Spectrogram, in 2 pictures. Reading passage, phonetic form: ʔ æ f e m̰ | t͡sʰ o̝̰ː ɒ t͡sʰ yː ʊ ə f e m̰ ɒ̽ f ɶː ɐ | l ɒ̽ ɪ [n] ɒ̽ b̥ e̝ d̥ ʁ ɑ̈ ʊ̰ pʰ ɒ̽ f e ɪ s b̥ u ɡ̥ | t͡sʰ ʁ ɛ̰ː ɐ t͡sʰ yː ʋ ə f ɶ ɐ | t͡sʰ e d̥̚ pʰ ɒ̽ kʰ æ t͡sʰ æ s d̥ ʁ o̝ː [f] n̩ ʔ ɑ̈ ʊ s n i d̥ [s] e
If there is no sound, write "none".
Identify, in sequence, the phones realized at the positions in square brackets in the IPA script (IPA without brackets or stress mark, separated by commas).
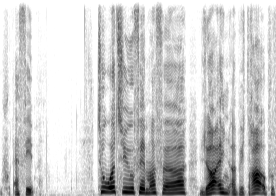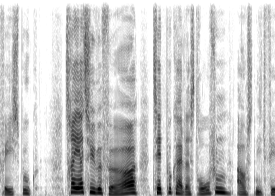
n, f, f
